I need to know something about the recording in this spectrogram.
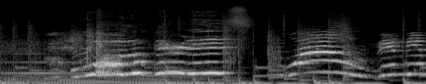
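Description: A baby's high-pitched squealing vocalizations, two long calls sliding up and down in pitch, over background music.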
